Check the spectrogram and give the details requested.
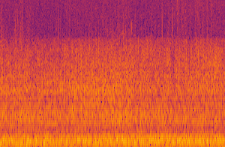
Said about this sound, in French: Le vent souffle.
